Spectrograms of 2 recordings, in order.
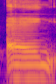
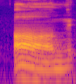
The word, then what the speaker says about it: Aang: But like, the pronunciation of the main characters' names is randomly changed. Instead of Aang, it's Ang.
